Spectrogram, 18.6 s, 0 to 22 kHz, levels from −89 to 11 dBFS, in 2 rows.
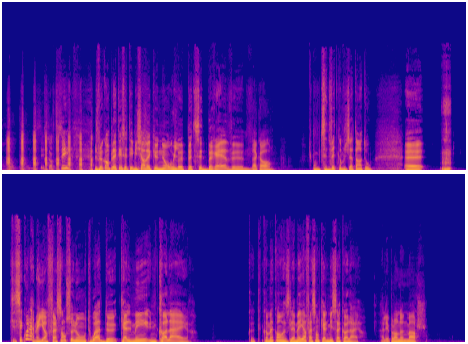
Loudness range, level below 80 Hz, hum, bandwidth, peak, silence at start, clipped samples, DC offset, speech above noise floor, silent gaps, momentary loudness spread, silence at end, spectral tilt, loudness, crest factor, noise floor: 3 LU; -48 dBFS; none; 16 kHz; 0 dBFS; 0.1 s; under 0.1%; under 0.1%; 52 dB; none; 11 LU; 0.8 s; -5.5 dB/octave; -17 LUFS; 18 dB; -68 dBFS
